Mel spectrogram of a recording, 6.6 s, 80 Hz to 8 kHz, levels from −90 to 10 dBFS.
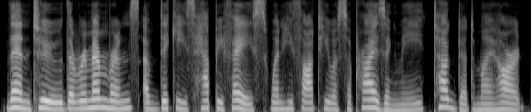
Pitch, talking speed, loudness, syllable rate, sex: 180 Hz, 170 wpm, -20 LUFS, 4.3 syllables/s, female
